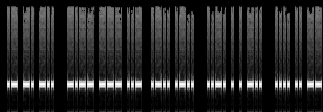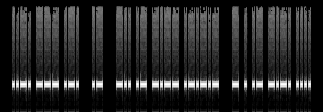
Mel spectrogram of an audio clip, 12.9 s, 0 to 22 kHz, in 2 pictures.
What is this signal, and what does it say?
Morse code, heard as a keyed tone, about 30 wpm, 1000 Hz. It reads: AND YOU LL FEED HIM FOR A DAY. TEACH
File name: qotdfiles / 30wpm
